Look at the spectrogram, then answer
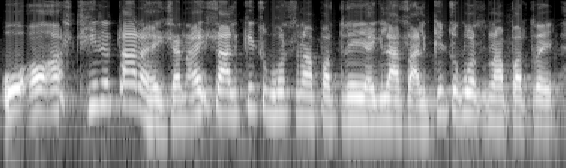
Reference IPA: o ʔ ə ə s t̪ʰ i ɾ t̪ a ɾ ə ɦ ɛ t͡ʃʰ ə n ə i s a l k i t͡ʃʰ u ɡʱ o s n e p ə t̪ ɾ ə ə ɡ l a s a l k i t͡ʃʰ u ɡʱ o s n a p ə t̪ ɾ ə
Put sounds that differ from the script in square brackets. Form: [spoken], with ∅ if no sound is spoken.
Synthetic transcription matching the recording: o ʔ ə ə s t̪ʰ i ɾ t̪ a ɾ ə ɦ ɛ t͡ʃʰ ə n ə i s a l k i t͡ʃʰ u ɡʱ o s n [a] p ə t̪ ɾ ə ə ɡ l a s a l k i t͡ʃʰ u ɡʱ o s n a p ə t̪ ɾ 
